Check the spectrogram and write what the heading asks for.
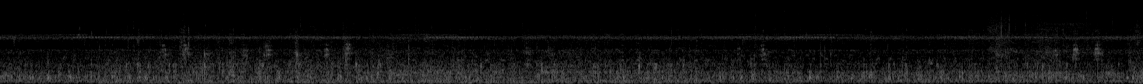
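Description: A whole beaver cooking on a small smoking grill: a faint, steady hiss of sizzling with scattered small pops and crackles, under a thin, steady, high-pitched whine.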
